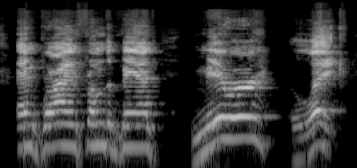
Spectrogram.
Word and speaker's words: Mirror Lake: up i'll be like mirror lake especially from texas so like that's that's this is got that draw yeah one syllable mirror lake mayor like so the band is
